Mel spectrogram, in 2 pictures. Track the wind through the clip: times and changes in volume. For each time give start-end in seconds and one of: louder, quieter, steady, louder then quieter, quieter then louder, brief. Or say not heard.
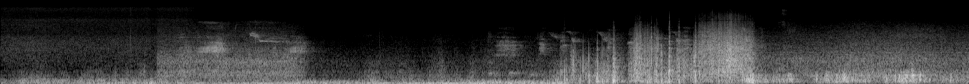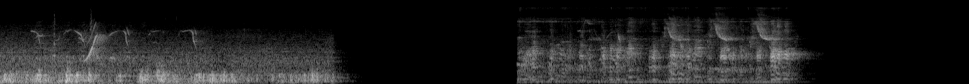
0.0-13.1 louder then quieter.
